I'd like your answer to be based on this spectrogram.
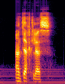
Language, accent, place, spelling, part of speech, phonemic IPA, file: French, France, Lyon, interclasse, noun, /ɛ̃.tɛʁ.klas/, LL-Q150 (fra)-interclasse.wav
- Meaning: break (between lessons), recess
